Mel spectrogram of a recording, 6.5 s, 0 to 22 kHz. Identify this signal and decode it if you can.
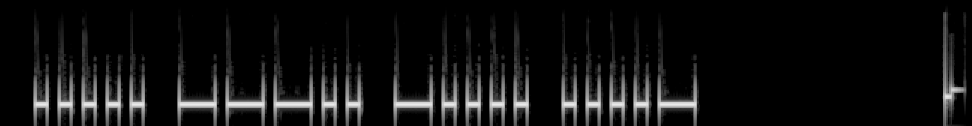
Morse code, heard as a keyed tone, about 15 wpm, 700 Hz. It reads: 5864
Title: Numbers - 4-Digit 15wpm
